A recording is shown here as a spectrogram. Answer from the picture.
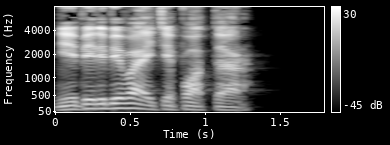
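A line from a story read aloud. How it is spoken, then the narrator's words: Threatening tone. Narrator (Russian): угрожающим тоном сказал Снег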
